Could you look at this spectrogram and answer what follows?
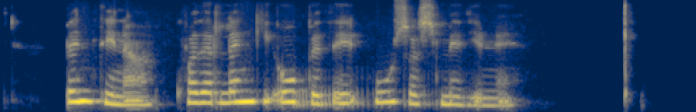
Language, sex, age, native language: Icelandic, female, 20-29, Italian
